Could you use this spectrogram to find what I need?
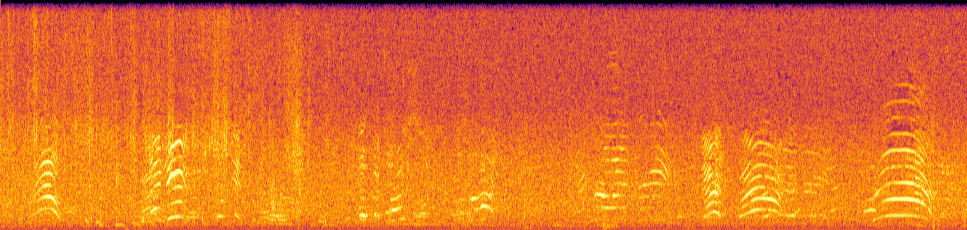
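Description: Young women shout and call out across an open field.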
